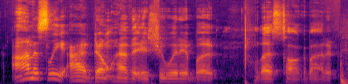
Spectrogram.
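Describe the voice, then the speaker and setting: A man is speaking. His voice is quiet. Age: 30s. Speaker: gaming YouTuber. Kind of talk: casual commentary vlog. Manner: quiet, subdued volume.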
